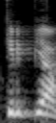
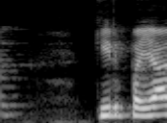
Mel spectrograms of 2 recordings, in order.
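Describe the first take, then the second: First: The word is said in a shortened form. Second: The word is said in its full form. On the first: This is a hurried, reduced form. The speaker calls it wrong. "लेकिन इसको लोग कृपया बोल देते हैं" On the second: This is the original standard word. The speaker calls it right. "ये मूल शब्द है"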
